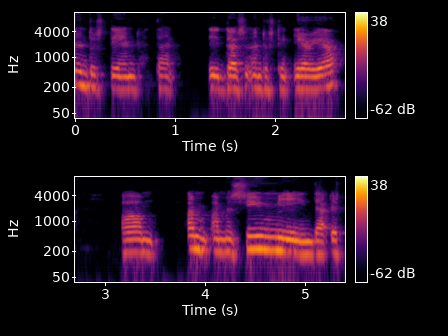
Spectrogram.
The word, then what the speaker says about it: ARIA: at understanding many coding words, but didnt understand ARIA like in ARIA which is an acronym, so I am wondering I pronounce it "area" so thats something!!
